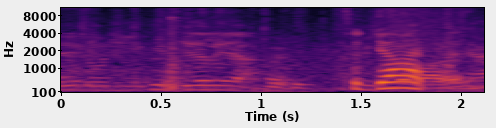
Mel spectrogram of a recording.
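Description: Voices talking in short, broken phrases. The loudest sound is a drawn-out, rising-then-falling vocal call about one and a half seconds in.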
